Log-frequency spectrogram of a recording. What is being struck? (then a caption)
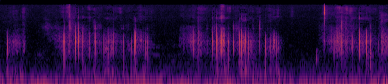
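Ridged soft rubber ball. Long nails on both hands scratch and tap quickly across the ring ridges of a yellow-green ridged soft rubber sensory ball resting on a table. Bursts of crisp, dense clicking and scratching come in waves over a steady low rumble. Each tap is short and dry, with almost no ring.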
